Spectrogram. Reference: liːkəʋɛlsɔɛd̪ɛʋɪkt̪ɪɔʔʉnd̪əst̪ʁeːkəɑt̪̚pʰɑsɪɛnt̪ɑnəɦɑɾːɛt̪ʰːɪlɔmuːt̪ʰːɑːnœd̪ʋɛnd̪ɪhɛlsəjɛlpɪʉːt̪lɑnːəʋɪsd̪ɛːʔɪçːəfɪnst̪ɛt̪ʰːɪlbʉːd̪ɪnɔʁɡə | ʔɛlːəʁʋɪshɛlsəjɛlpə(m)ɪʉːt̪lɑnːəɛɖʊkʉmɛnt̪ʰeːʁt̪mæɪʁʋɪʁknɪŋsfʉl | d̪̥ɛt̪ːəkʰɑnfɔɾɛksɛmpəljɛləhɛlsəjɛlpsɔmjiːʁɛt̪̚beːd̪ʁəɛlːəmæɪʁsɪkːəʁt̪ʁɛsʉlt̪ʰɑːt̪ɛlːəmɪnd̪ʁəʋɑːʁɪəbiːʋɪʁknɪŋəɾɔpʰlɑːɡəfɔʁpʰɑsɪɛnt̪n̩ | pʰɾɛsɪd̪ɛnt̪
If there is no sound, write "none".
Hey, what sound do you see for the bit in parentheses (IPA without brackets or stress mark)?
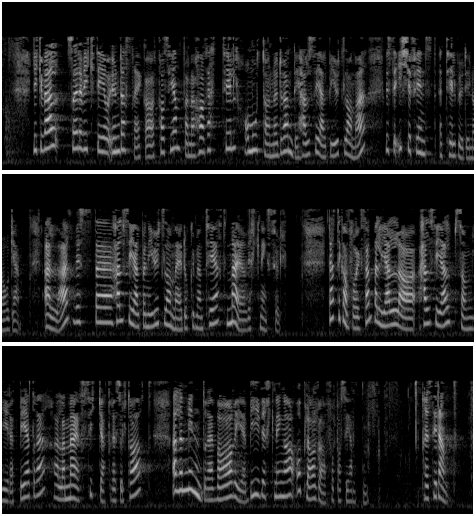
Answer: n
